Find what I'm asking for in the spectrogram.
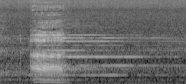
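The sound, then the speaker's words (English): A phone ringtone goes off loudly: a short, bright, melodic burst lasting about half a second. Its tones linger faintly for a moment afterward, and no one talks over it. “Whose ringtone is that? Who's got their phone up that loud?”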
